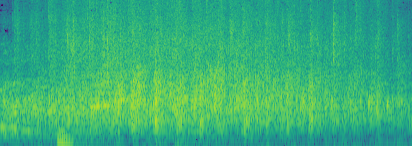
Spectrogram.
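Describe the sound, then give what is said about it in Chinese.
Applause from a crowd at a practice session, steady dense clapping at moderate loudness that carries on for the whole stretch without voices on top. “你们这个鼓掌太盲目了啊！”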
